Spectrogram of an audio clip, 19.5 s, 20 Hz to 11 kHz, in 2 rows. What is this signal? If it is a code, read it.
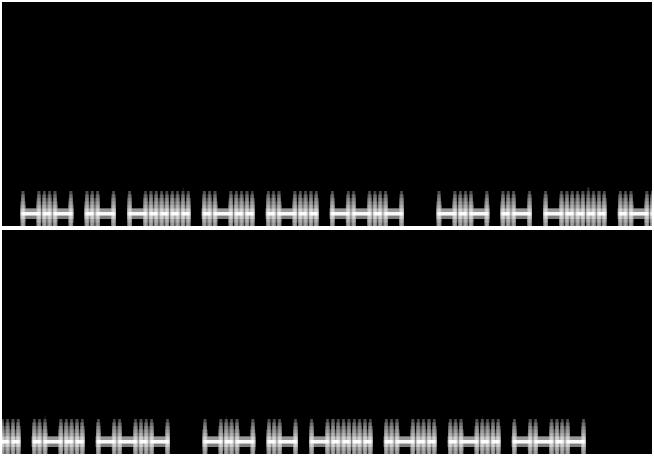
Morse code, heard as a keyed tone, about 15 wpm, 700 Hz. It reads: KA6LLQ KA6LLQ KA6LLQ
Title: USA Call Signs Repeated 3x 15wpm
